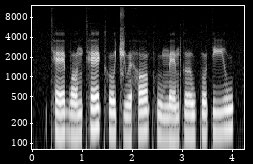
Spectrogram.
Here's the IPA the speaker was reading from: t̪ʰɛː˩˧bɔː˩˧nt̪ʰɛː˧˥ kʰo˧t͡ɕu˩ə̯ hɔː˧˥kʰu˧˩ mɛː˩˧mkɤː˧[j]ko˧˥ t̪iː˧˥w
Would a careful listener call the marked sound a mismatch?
yes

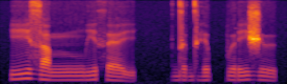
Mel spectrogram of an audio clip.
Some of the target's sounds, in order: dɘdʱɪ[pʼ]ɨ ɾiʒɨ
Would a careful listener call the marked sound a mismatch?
yes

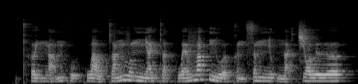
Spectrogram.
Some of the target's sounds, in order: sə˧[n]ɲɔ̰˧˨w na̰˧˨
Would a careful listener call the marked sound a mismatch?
yes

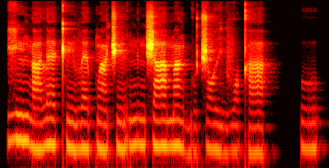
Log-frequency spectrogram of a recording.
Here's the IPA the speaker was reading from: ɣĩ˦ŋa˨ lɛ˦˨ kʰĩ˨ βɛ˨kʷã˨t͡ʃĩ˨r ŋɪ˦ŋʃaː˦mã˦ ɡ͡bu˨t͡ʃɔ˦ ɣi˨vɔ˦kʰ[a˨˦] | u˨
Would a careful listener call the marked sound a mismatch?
yes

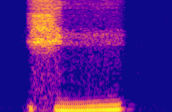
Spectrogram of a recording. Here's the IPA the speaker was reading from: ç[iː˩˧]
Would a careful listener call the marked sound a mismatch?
no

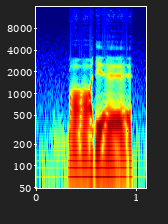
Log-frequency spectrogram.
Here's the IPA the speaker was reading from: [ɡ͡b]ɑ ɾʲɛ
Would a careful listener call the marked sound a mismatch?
no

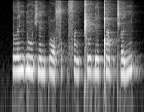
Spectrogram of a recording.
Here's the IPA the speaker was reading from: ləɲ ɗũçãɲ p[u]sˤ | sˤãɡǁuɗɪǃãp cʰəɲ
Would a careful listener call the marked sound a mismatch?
no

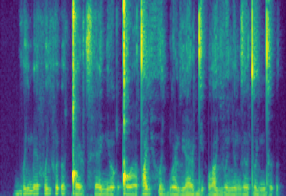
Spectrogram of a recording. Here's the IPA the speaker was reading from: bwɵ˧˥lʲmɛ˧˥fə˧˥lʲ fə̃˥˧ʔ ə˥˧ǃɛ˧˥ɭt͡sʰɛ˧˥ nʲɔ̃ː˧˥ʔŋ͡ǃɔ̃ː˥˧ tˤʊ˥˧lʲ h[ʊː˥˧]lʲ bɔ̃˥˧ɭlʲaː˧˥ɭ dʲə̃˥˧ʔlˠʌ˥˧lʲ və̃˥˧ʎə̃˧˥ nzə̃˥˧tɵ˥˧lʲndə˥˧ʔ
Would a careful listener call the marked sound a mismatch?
yes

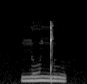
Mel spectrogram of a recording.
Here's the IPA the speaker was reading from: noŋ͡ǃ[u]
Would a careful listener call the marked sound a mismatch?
no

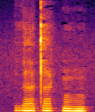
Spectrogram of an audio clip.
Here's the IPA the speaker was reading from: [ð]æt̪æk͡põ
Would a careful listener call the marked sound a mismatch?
no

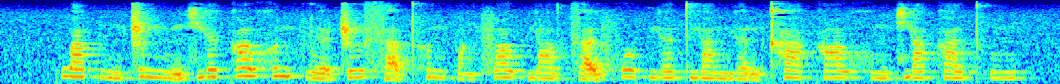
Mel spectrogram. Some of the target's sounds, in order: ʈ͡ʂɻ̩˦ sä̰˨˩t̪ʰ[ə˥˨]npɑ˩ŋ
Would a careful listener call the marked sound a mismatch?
no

